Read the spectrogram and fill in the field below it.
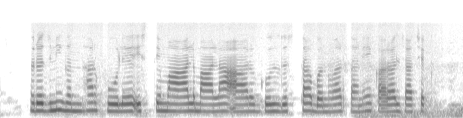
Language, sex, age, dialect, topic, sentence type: Magahi, female, 51-55, Northeastern/Surjapuri, agriculture, statement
